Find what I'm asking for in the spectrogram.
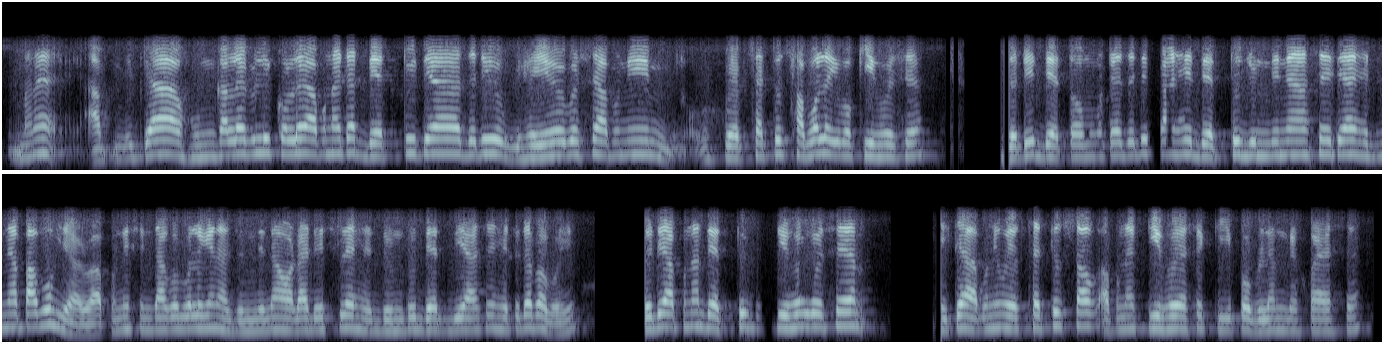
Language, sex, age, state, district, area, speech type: Assamese, male, 18-30, Assam, Majuli, urban, conversation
